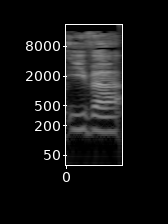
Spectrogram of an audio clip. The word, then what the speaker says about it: Eva: could see ever or Eva I say ever but her permanent the correct prints and pronunciation would be Eva I've just always said Ewa because you know Florida got that accent okay this is a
